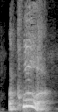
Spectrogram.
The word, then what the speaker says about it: Aquila: They are both from, if I can grab it, Aquila.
